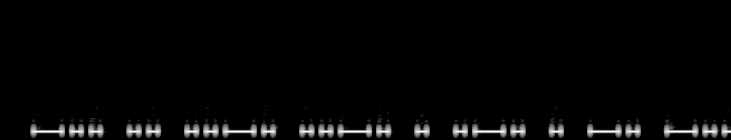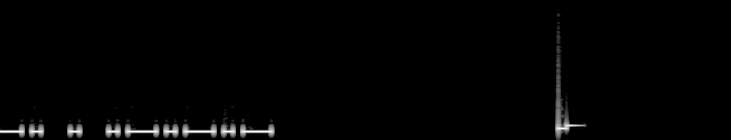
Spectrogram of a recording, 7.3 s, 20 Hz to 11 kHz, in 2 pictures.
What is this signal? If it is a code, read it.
Morse code, heard as a keyed tone, about 25 wpm, 700 Hz. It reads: DIFFERENCE.
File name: practice / 25wpm / Sentences with 3-Word Phrases - 25wpm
